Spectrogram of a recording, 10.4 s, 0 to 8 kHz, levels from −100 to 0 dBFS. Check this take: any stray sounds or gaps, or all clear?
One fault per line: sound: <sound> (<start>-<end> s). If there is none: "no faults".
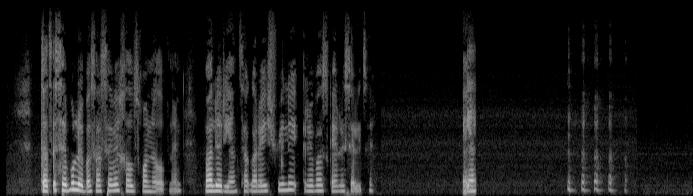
sound: laugh (6.9-7.1 s)
sound: laugh (8.5-9.4 s)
